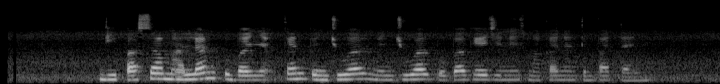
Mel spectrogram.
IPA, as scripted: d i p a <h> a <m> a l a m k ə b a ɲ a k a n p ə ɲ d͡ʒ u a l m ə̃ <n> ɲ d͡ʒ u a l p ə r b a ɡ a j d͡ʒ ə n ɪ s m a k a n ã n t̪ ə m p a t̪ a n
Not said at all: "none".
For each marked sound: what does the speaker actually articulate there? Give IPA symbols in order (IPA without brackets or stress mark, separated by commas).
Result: s, m, none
